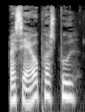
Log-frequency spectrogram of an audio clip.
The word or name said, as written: reservepostbud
